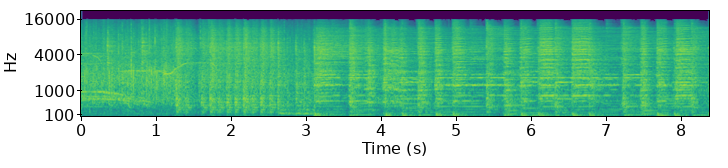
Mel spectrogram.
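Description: Live beach-music band with a horn section starting a song: drum strokes and trumpets and trombone, then the bass and full drum kit come in about three seconds in with a steady beat.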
